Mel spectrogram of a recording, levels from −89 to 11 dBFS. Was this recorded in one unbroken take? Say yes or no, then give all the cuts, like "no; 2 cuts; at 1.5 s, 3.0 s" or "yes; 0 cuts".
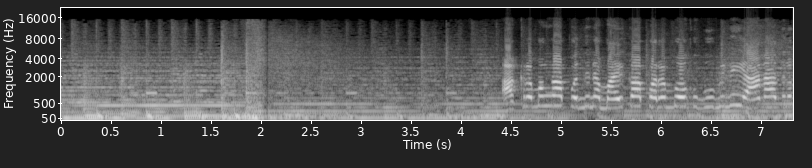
no; 1 cut; at 1.7 s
